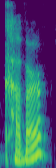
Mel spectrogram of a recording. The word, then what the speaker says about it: cover: Zwracam uwagę na wymowę tego słowa. Nie mówimy przez O, tylko właśnie przez A. Cover.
